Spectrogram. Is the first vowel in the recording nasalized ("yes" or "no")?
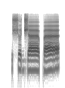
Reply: no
